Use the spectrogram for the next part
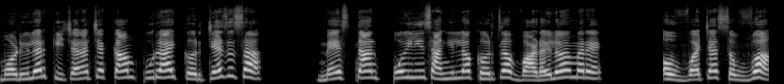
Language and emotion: Goan Konkani, angry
